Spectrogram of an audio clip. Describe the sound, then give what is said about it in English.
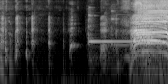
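A doorbell rings after a few short bursts of voices: a steady, clear tone sounds first, then a louder, brighter chime takes over and rings on until the end. “Who's knocking at the door?”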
